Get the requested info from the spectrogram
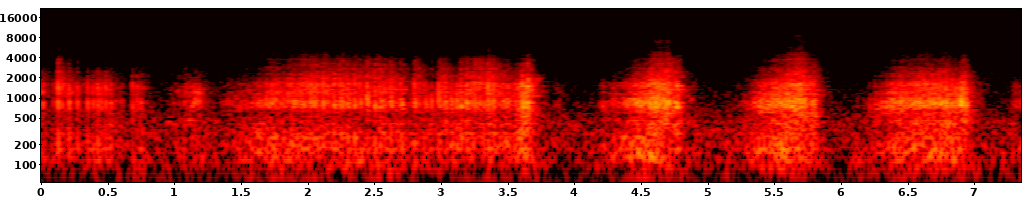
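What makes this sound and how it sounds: Long silver nails scratch across the fabric of a large pink patterned fabric-covered storage box or ottoman, using both hands. Quick, rapid raking at first blends into a steady rasp, then gives way to several slower, swelling scratch strokes separated by short pauses. The texture is dry and scratchy, centered in the mid range.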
